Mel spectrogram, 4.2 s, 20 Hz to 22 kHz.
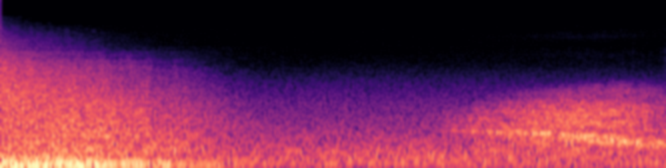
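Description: A heavy naval gun in the Atlantic Fleet game fires 8-inch armor-piercing shells, a single deep booming blast with a long rumbling tail that fades and swells again as the shell travels.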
